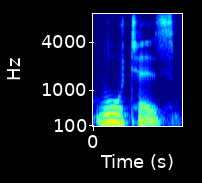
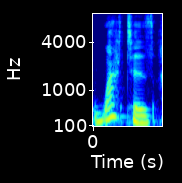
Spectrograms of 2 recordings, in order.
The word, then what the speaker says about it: Waters: Now, before we come on to Brian's book, the last other book I'm going to talk to you about is Affinity by Sarah Waters. I always want to pronounce it Watters.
